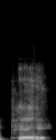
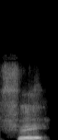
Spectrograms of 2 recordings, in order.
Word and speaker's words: Pe: And so by the time you get to the word verse 129, you see pe, or some pronounce it fe, depending on what dialect.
